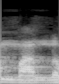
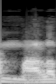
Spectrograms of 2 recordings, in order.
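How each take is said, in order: First: "ਮੱਲ" as mall, held double l; geminated l in "ਮੱਲ", meaning wrestler; doubled l. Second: "ਮਲ" as mal, one light l; short single l in "ਮਲ", meaning dirt. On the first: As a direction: lean on the l ending "ਮੱਲ". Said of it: "ਜੇ ਪਹਿਲਵਾਨ ਦਾ ਅਰਥ ਹੈ ਤਾਂ ਮੱਲ ਬੋਲਾਂਗੇ". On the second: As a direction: say "ਮਲ" with an undoubled l. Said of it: "ਜੇ ਮੈਲ ਦਾ ਅਰਥ ਹੈ ਤਾਂ ਮਲ ਬੋਲਾਂਗੇ". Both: Shown as a demonstration.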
